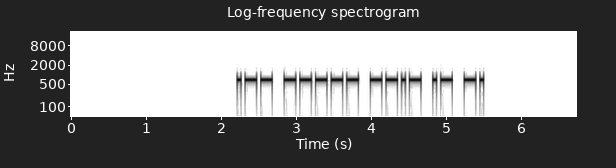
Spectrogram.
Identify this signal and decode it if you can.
Morse code, heard as a keyed tone, about 21 wpm, 700 Hz. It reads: W0QAN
